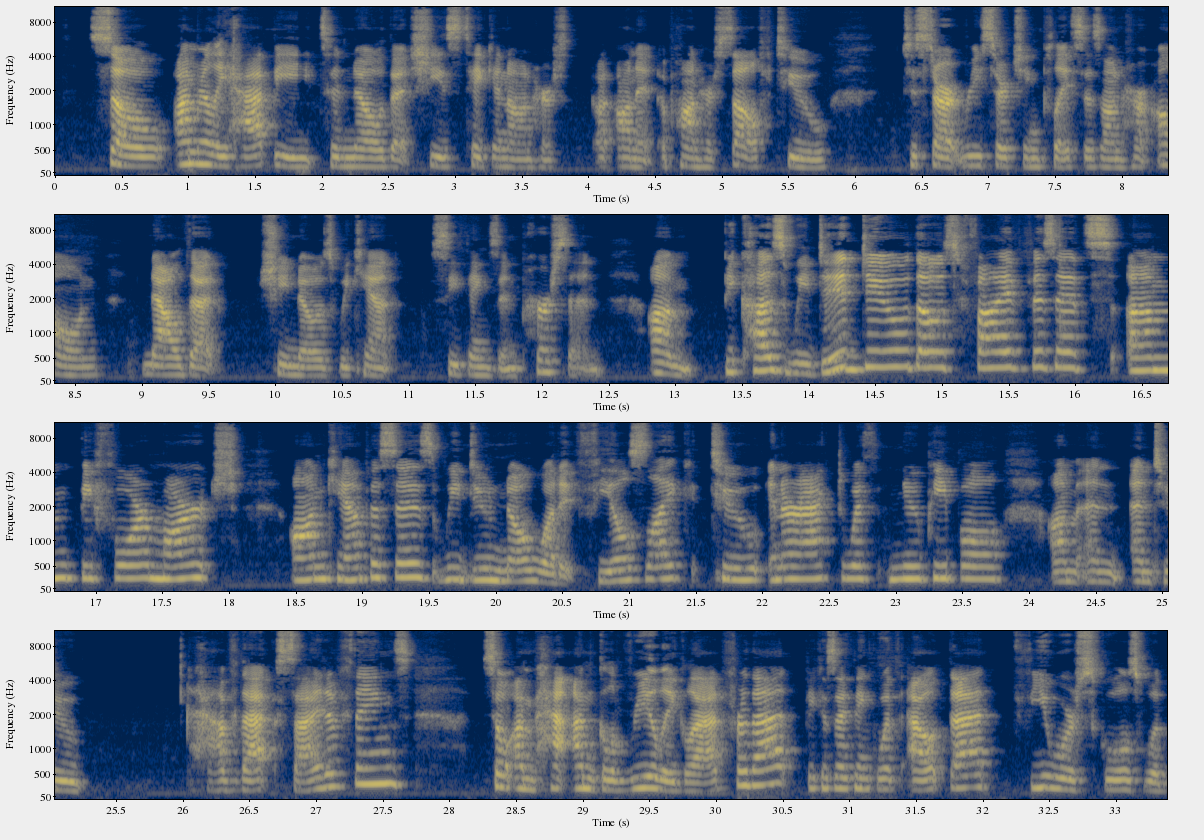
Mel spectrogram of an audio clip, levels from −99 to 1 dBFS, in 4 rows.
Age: 30-49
